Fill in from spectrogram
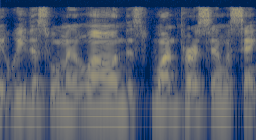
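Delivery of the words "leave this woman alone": ordinary talk, nothing marked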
